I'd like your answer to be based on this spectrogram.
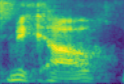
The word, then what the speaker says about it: Michal: And is it Michal? Is that how we're going to pronounce her name? Michal. It looks like Michael. – Yeah, it's Michal in Hebrew.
